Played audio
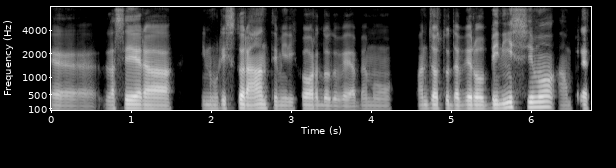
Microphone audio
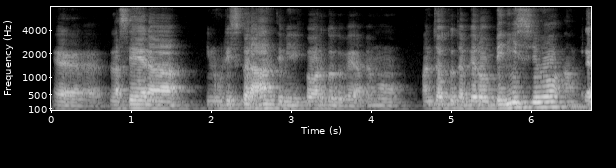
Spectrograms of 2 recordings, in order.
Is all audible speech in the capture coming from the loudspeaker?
Yes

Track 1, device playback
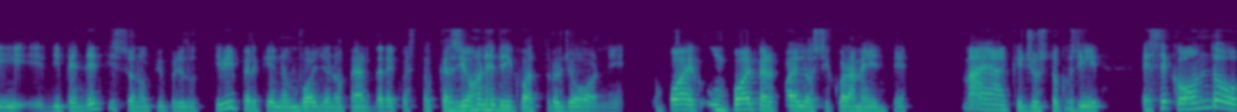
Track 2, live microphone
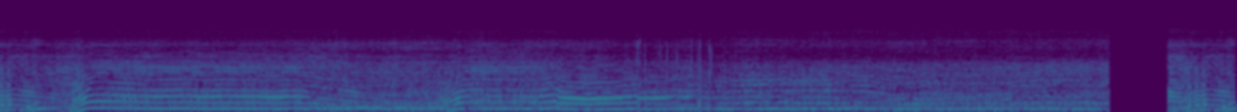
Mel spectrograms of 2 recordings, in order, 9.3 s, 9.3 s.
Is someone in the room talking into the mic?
No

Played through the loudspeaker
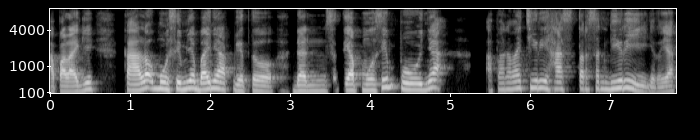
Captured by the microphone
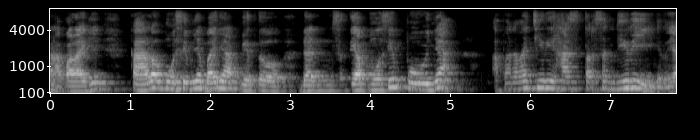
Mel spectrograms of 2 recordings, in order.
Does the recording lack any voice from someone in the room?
Yes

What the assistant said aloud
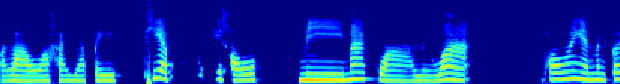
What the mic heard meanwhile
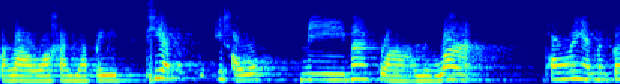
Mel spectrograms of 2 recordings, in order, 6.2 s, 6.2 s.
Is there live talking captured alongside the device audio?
No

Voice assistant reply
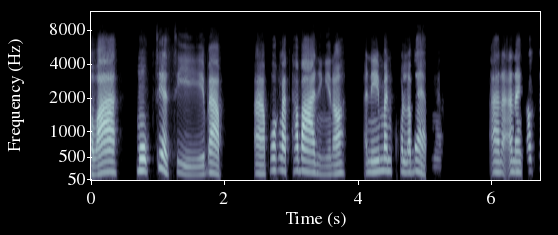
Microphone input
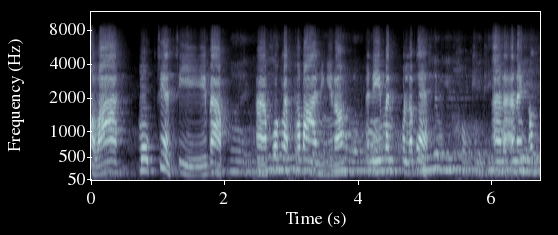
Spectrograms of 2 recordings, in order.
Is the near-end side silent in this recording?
No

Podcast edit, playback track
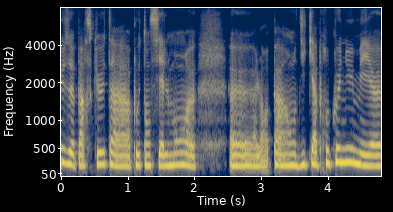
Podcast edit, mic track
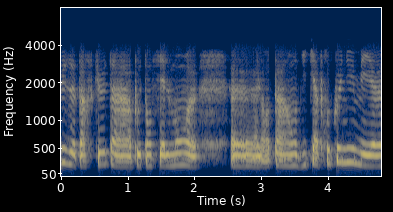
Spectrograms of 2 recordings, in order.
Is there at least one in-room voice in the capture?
No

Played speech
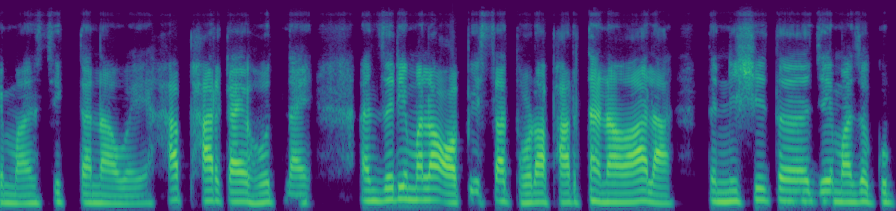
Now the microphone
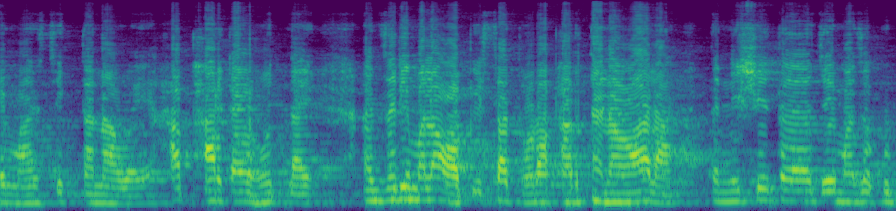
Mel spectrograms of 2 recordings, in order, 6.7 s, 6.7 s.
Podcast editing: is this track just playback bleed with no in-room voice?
Yes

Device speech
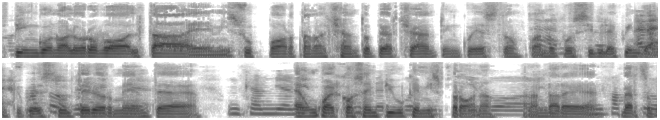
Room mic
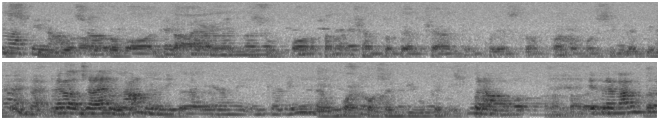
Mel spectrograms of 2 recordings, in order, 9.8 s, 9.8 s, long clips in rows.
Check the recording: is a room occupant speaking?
Yes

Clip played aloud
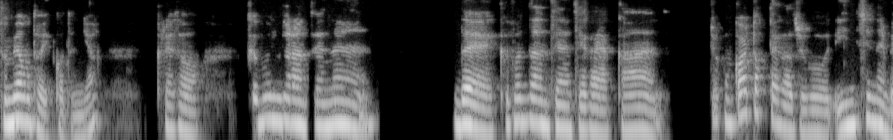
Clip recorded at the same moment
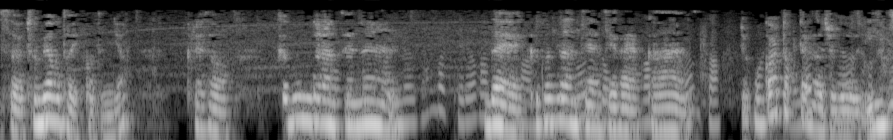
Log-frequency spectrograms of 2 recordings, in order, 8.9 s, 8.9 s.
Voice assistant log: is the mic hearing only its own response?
No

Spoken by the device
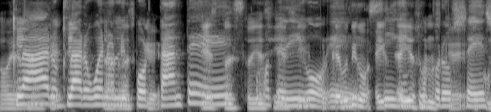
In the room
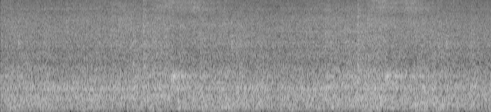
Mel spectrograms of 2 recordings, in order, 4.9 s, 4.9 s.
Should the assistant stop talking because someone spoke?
No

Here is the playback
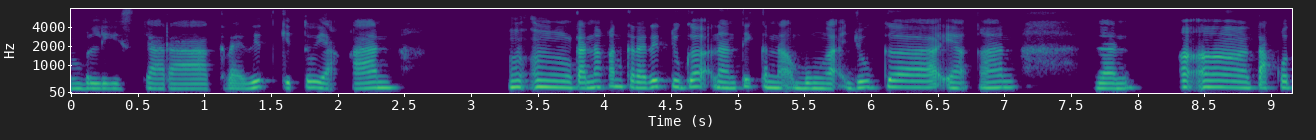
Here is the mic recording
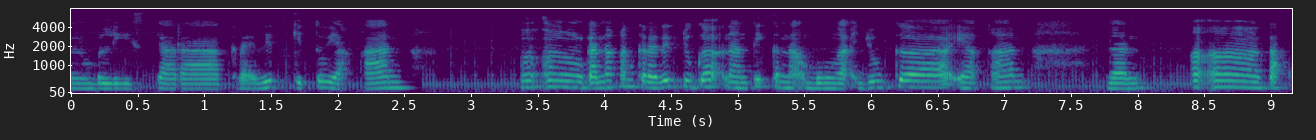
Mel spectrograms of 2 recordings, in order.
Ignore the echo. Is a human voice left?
No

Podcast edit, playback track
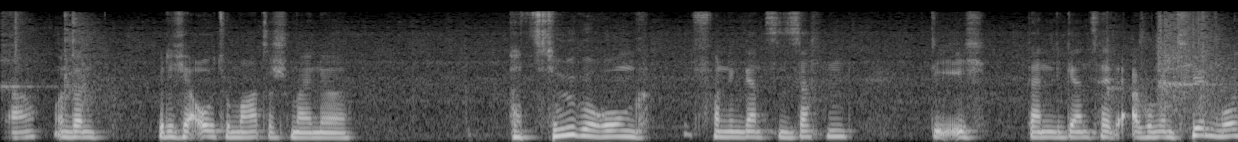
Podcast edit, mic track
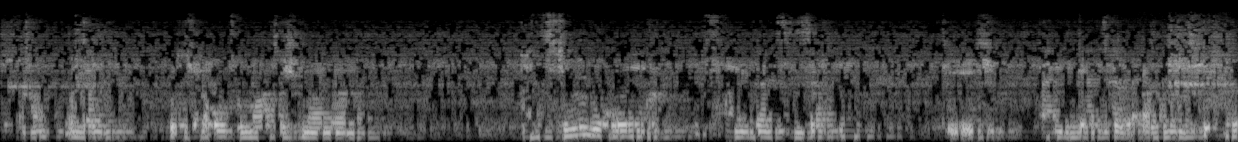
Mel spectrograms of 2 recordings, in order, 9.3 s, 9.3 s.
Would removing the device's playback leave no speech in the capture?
Yes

